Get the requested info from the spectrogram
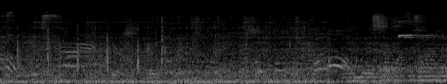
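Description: Wrestling arena ambience: distant voices and shouts from coaches and spectators over a steady low hum, with a few short squeaks from wrestling shoes on the mat and some knocks.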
